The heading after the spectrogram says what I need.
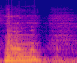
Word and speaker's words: Swope: I got your name pronounced correctly. Rope Swope. Hope for Swope.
